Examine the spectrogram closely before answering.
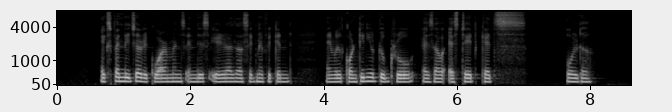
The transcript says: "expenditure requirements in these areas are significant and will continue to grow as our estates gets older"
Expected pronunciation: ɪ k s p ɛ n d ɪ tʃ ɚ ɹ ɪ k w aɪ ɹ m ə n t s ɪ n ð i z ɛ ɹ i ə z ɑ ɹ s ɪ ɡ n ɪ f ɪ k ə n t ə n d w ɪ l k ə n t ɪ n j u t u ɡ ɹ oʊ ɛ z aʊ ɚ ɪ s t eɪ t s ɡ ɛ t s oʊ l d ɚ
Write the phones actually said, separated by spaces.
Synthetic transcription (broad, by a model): ɪ k s p ɛ n d ɪ tʃ ɚ ɹ ɪ k w aɪ ɹ m ə n t s ɪ n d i s ɛ ɹ i ə z ɑ ɹ s ɪ ɡ n ɪ f ɪ k ə n t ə n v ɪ l k ə n t ɪ n j u t u ɡ ɹ oʊ ɛ z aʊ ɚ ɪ s t eɪ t ɡ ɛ t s oʊ l d ɚ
